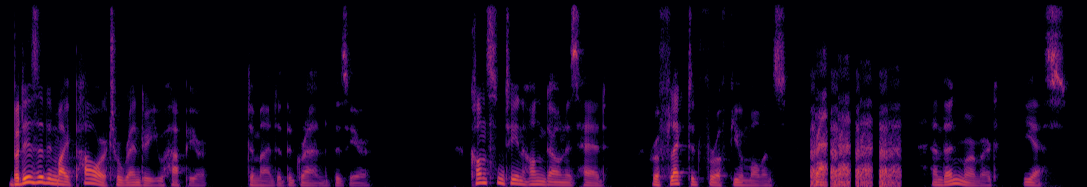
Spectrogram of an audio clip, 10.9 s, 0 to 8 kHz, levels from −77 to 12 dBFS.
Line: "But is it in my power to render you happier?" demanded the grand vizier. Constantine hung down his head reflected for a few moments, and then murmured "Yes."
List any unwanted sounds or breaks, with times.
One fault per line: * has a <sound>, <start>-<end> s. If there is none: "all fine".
* has a laugh, 8.1-9.0 s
